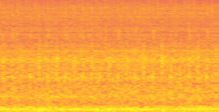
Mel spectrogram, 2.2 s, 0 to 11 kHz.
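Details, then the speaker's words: Toyota Kijang after readjusting the ignition distributor, points gap widened and timing back at 8 degrees: even, steady low idle with no misses; engine now runs smoothly. "Nah kita lihat di sini untuk mesin menjadi lebih anteng setelah kita lakukan penyetelan ulangah"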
